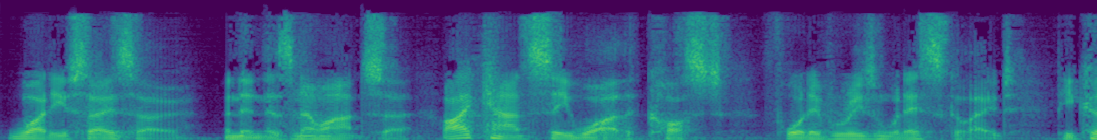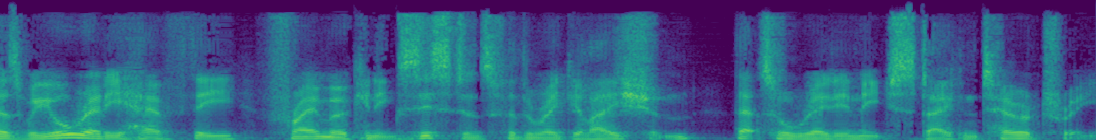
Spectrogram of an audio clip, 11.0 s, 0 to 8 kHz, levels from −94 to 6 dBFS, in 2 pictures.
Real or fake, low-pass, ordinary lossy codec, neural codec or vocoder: fake; 7.2 kHz; AAC, 32 kbps; codec, 16 kHz, about 1 kbps, DyCAST, with the encoder's durations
